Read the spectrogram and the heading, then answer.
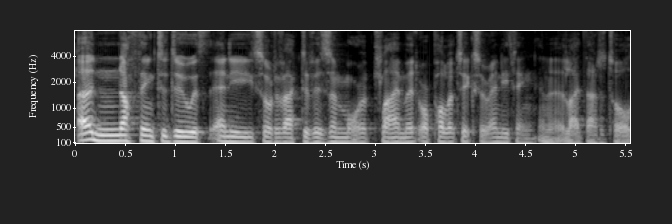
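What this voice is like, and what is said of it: Irish accent. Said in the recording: “Is that not a Tunbridge Wells accent you've got then? ... It's not. No. I'm Irish ... I'm an Irishman.”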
